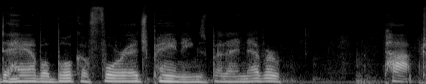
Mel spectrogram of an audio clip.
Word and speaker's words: fore-edge: things he collected were Fore-edge, and that's spelled F-O-R-E, for like before.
